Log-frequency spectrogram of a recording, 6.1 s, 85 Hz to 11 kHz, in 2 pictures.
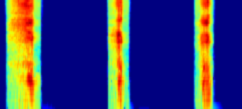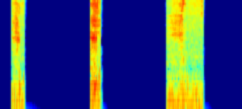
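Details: Six short, abrupt gulping bursts over six seconds, each sharply cut off; violent, very loud persistent hiccups, one of repeated episodes lasting hours at a time in November 2019.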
